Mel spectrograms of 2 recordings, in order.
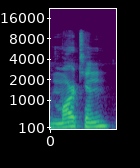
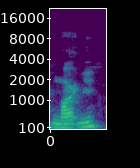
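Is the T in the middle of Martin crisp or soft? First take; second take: crisp; soft. First: The middle T is crisply pronounced. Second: The middle T is softened or dropped. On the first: "Tim always pronounces his T's" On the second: "not Martin"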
